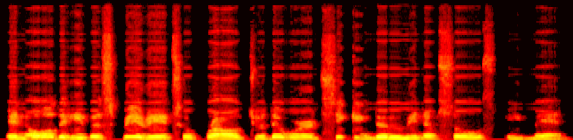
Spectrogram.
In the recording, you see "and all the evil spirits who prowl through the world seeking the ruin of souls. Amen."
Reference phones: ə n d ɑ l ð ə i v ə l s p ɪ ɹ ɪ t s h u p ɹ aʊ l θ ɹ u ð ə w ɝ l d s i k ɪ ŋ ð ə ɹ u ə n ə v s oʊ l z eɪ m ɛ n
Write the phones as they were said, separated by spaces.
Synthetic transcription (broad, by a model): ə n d ɑ l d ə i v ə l s p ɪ ɹ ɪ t s h u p ɹ aʊ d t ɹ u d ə w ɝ d s i k ɪ ŋ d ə ɹ u ə n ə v s oʊ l s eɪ m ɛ n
